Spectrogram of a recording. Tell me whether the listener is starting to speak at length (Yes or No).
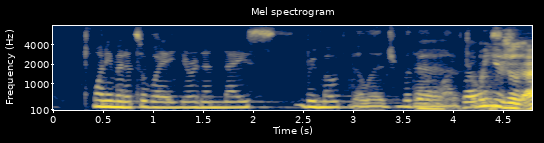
Yes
